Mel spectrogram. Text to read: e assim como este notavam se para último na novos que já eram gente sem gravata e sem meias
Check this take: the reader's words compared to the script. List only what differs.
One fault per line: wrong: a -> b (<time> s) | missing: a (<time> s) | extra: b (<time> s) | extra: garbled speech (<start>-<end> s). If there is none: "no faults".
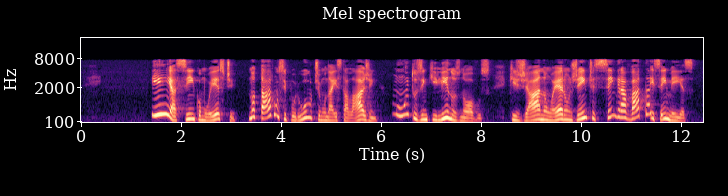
wrong: para -> por (4.1 s)
extra: estalagem muitos inquilinos (5.1 s)
extra: não (9.2 s)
